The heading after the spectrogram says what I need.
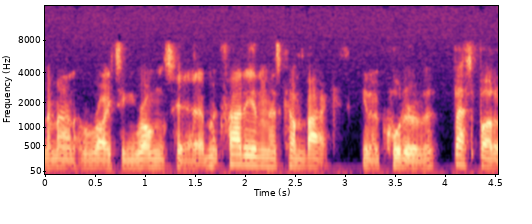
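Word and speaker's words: Macfadyen: How do you pronounce that? I'm sorry, McFadden. It's McFadden. McFadden.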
